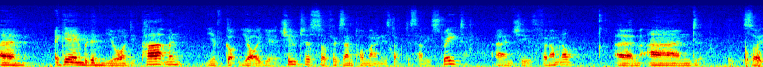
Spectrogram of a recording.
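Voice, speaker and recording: A man in a North East England accent talks at a moderate pace with a medium pitch and ordinary pitch variation. Long, frequent pauses break up his speech, and room echo is audible. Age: 30s. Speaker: mature anthropology student. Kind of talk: open day student talk. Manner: hesitant, many fillers.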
